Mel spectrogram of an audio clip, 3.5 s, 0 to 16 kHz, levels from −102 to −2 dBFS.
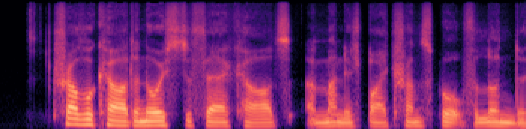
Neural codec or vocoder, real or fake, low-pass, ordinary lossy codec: autoencoder, 48 kHz, 32 numbers a frame, DAC-VAE, trained on Japanese speech; fake; 14.4 kHz; none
